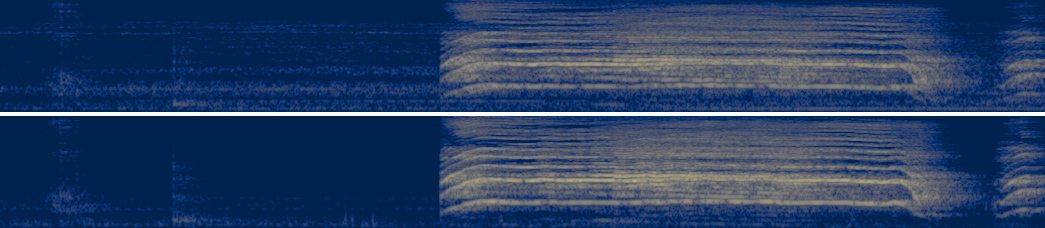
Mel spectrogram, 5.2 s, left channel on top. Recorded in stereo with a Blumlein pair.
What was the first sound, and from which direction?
Chewing, 10° right.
